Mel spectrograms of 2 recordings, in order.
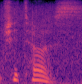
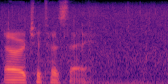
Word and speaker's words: Chitose: Is it Chitos or Chitois? I think it's Chitos. It could be Chitos, but I think it's Chitos. Chitos. Maybe. I don't know how to pronounce my own name. Chitos. How old are you? You mean my age? It's apparently Chitose. Okay, I'll try to say like Chitose.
